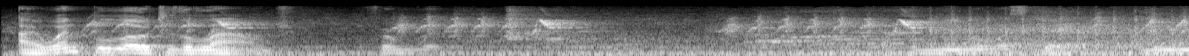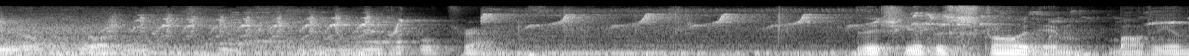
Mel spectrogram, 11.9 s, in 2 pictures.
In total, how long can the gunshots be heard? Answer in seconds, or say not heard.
2 s.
